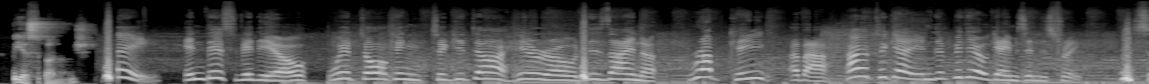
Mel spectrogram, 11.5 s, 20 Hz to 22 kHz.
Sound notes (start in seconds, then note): 1.0 air whooshes; 3.9 upbeat rock music; 5.8 air whooshes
